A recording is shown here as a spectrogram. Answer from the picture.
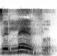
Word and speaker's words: élève: Je suis élève. I am a student. Élève means student. Here, S will overtake the sound of E. Hence, it will become élève. Élève. In liaison, S changes to Z sound.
